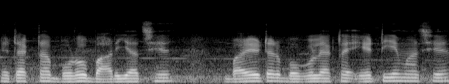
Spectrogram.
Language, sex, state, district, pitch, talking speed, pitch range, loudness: Bengali, male, West Bengal, Jhargram, 145 Hz, 135 wpm, 135-155 Hz, -16 LUFS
